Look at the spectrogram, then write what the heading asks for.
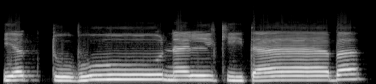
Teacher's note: ठीक है, ता को लंबा नहीं करेंगे क्योंकि ता के ऊपर सिर्फ और सिर्फ पेश है, जबकि बा पेश वाव भू, ये वाव मद्दा है तो इसे हम खींच के पढ़ेंगे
